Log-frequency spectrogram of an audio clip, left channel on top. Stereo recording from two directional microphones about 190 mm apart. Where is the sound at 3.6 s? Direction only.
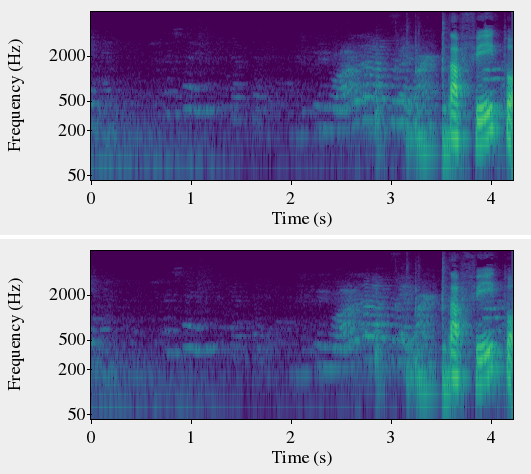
25° left (ahead or behind).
